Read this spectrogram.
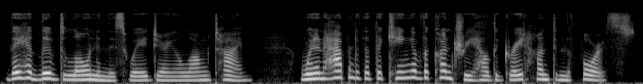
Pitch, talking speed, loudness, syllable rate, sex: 230 Hz, 250 wpm, -20 LUFS, 6.0 syllables/s, female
